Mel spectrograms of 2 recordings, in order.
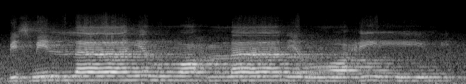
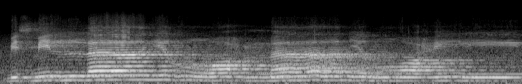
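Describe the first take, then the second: Both takes have the same delivery.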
